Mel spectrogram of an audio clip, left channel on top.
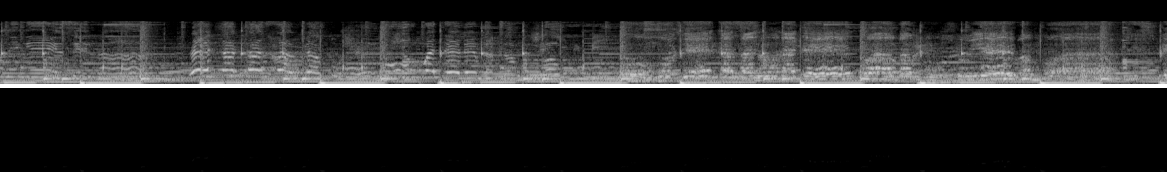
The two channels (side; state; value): right; silent; 58 dB below the other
